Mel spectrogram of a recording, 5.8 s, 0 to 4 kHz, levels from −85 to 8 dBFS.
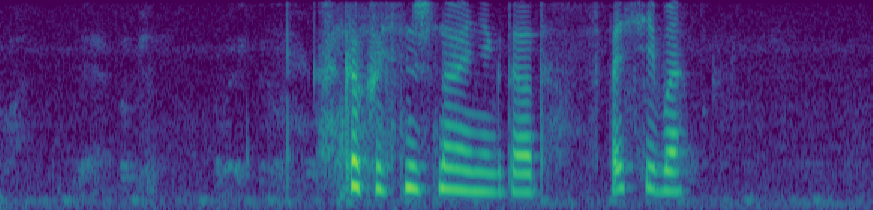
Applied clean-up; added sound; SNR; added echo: none; none; none; none.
